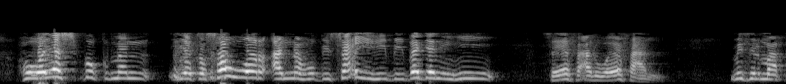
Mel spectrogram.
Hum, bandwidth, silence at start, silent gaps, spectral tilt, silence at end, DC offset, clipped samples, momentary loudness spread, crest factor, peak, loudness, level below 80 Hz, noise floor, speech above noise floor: none; 5.4 kHz; 0.25 s; none; -6 dB/octave; 0.05 s; under 0.1%; under 0.1%; 16 LU; 16 dB; 0 dBFS; -15 LUFS; -52 dBFS; -60 dBFS; 45 dB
